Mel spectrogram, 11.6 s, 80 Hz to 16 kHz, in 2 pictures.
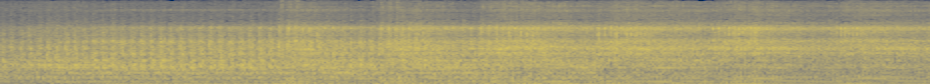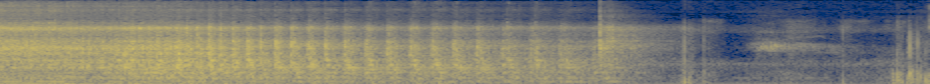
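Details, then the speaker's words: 2010 Yamaha Factor 125 at idle after hard dirt-road use: steady fast ticking knock about three per second over a busy idle, fading at shutdown; internal engine knock, owner suspects connecting rod, not confirmed. "Eu vou ligar aqui o motor, põe um motor em marcha lenta para vocês verem o barulho que tá fazendo, tá bom? Ela é partida elétrica. Aí, galera, esse aí é o barulho que ela tá apresentando."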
